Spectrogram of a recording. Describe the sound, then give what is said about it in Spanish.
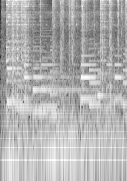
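A bunch of car keys jingles as a father hands them to his daughter, a quick run of bright metallic clinks and rattles over about three seconds, with no one speaking. “Toma, son las llaves de tu coche.”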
